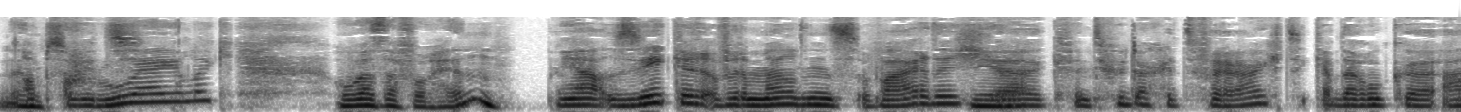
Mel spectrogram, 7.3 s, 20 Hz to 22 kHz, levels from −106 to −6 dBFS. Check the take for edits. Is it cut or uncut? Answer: uncut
